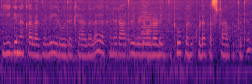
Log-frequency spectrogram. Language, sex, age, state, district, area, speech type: Kannada, female, 30-45, Karnataka, Hassan, urban, spontaneous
